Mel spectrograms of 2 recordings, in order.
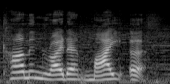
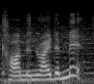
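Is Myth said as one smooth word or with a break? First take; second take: break; smooth. First: Myth is said with a break inside it. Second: Myth is said as one smooth word. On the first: The speaker calls it right. "with the little dash being so important" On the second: The speaker calls it wrong. "I would read that as Kamen Rider Myth. But no"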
